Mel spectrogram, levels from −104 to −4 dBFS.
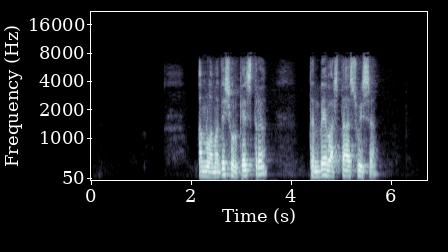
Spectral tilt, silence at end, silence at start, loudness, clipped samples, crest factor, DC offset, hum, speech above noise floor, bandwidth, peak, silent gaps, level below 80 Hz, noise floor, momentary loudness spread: -4.5 dB/octave; 1.05 s; 2.15 s; -16 LUFS; under 0.1%; 18 dB; under 0.1%; none; over 74 dB; 7.8 kHz; -2 dBFS; none; -60 dBFS; under -90 dBFS; 10 LU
